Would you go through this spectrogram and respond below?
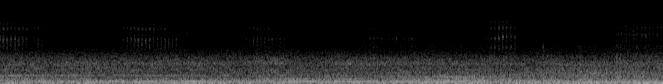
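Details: Friendly orange-and-white cat being stroked, giving a steady low purr that hums continuously for the whole stretch, with soft rustling touches and a few brief higher scratchy bursts over a constant low background rumble.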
